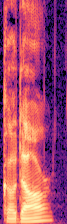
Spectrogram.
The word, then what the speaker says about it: Godard: Yes, cinema uh, by two of my favorite auteurs, uh, French Stewart and Jean Luc Godard. Yes, am I saying that right?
